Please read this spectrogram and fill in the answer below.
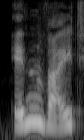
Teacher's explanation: invite here is a noun with the stress on the first syllable.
